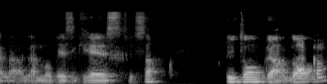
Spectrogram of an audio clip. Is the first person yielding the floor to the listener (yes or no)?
no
